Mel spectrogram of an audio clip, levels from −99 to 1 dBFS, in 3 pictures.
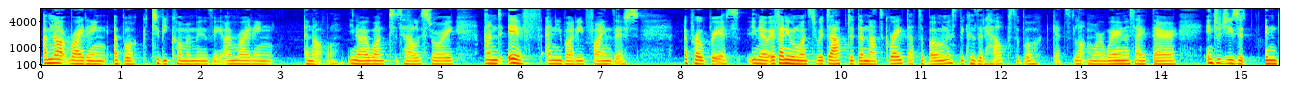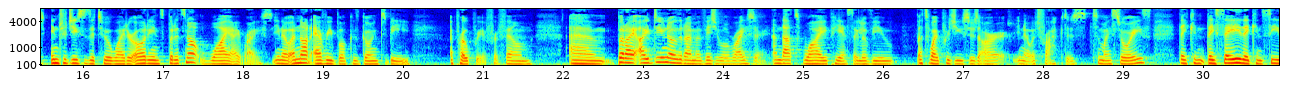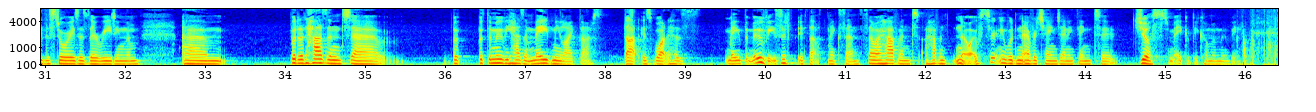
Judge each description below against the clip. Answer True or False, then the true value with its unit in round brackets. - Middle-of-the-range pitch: True (160 Hz)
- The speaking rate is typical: False (215 wpm)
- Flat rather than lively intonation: True (2.3 semitones)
